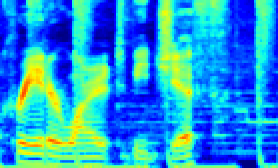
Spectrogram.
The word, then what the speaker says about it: GIF: wanted it to be GIF pronounced like a j sound specifically so he could make a pun off of the peanut butter like literally one of his quotes was choosy developers choose gifs so that's why I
